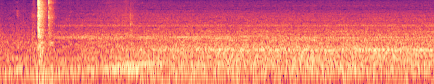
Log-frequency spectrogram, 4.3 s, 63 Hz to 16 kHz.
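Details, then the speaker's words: Late-1980s Apricot XEN-S PC, first power-up during restoration: switch click then an even steady power supply fan whir with no rattle or scrape; fan running normally. "well it's powered up the fan switched on so so far so good"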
